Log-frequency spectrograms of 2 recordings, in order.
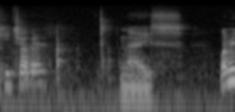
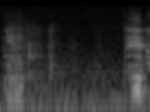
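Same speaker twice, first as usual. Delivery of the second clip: whispered under the breath; hushed frustrated aside; muttered curse; 8 semitones lower, 16 dB quieter than usual. Real, not acted. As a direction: swear quietly to yourself after a slip.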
